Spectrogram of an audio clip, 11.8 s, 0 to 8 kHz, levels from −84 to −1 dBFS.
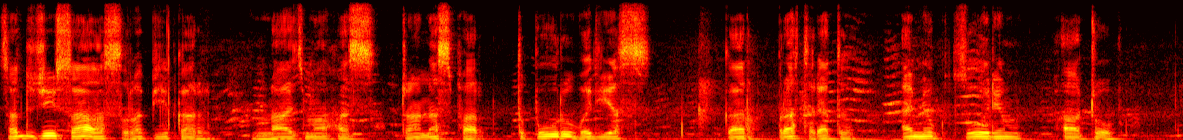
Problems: constant background noise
